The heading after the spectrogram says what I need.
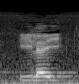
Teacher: یا لین کو نرم آواز کے ساتھ جلدی ادا کریں اور معروف پڑھیں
